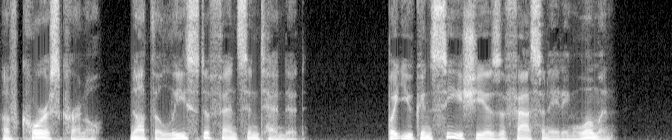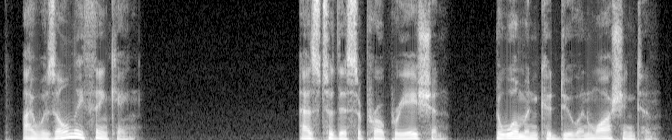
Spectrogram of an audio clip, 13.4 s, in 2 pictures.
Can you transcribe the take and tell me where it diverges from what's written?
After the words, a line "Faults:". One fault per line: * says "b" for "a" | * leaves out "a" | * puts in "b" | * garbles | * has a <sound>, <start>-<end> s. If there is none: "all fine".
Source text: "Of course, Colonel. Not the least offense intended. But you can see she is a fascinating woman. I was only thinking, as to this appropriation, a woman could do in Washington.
"Of course, Colonel. Not the least offense intended. But you can see she is a fascinating woman. I was only thinking, as to this appropriation, a woman could do in Washington.
Faults:
all fine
